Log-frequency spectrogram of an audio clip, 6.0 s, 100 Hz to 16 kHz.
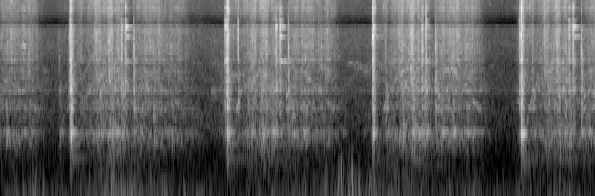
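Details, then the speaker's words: Seized junkyard Briggs & Stratton tiller engine (owner thinks 5 hp), spun over by hand with the valves not opening. Slow, even turnover with a sharp click about every 1.5 s and no compression resistance. A stuck valve is found while the camshaft still turns. "Okay, so we just got a stuck valve. I can work with that. So the camshaft's still spinning over, it's just you got a stuck valve."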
